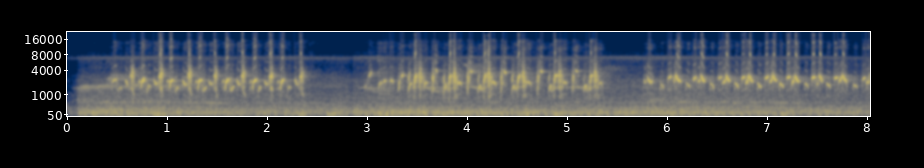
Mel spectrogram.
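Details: Excited sooty-headed bulbul in constant full song, in the styles called nguplik and ngerol, which provokes other sooty-headed bulbuls to answer. Three bursts of fast, rolling, chattering notes run over eight seconds, with brief pauses between bursts.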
